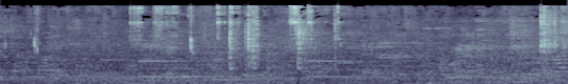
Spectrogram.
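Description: Cutlery and crockery clinking several times, mostly in the first half, over a murmur of diners' voices.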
